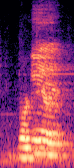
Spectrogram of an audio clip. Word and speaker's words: Vernier: That's how she pronounces it. Vernier.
